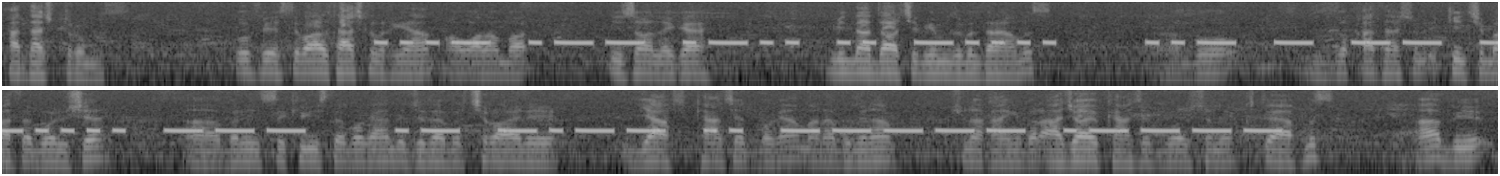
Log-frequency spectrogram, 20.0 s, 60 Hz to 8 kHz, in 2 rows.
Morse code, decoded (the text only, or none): VWLI6 UTM6O AYI01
